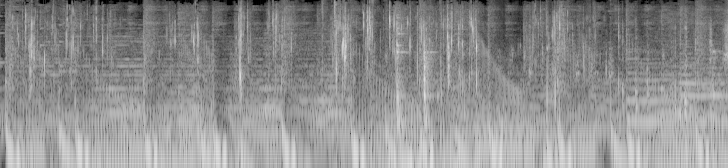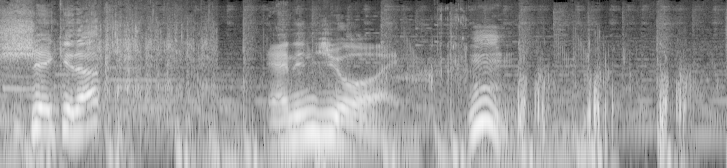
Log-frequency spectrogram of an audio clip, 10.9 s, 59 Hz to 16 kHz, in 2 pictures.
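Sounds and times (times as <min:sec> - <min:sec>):
water pouring from a measuring cup: 0:00.0 - 0:07.2
speech: 0:05.7 - 0:06.4, 0:07.5 - 0:09.5.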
